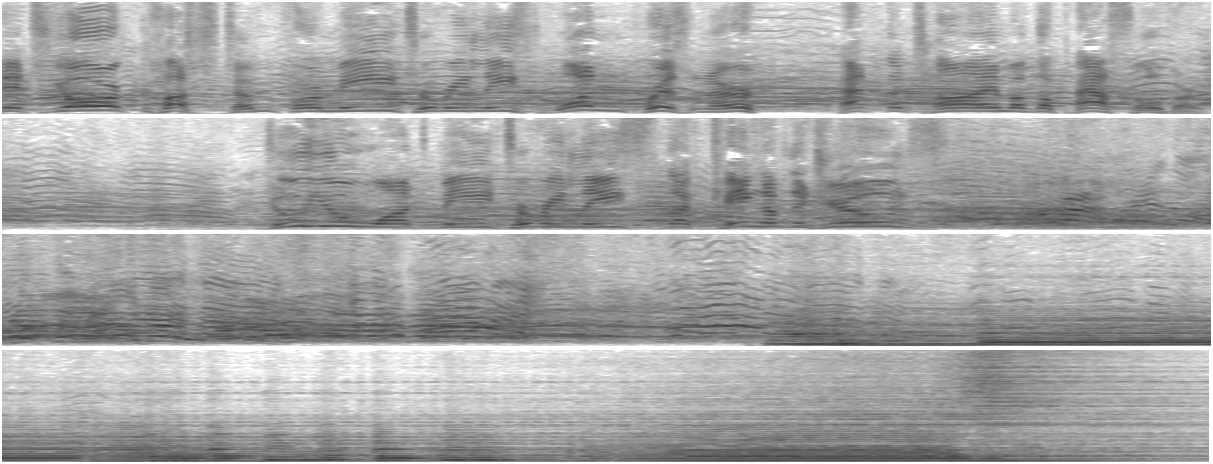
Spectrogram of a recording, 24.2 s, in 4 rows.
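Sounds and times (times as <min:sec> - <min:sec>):
speech: 0:00.0 - 0:06.2, 0:07.4 - 0:10.8
angry crowd shouting: 0:00.0 - 0:18.6
orchestral music: 0:15.9 - 0:24.1.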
